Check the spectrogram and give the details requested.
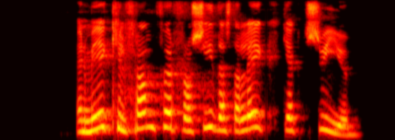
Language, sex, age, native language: Icelandic, female, 30-39, Icelandic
